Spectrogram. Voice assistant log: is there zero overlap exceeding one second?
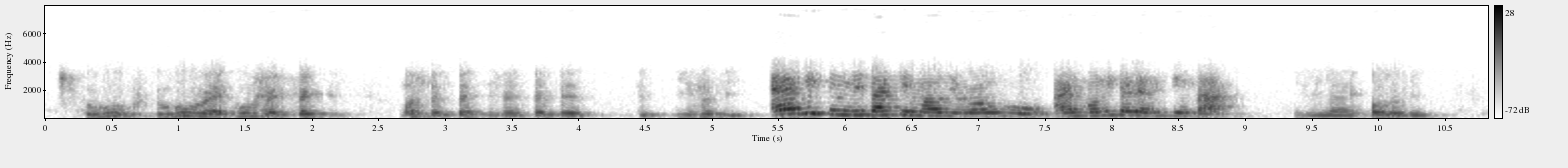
Yes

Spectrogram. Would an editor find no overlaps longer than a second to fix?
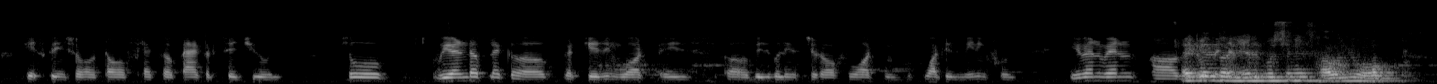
Yes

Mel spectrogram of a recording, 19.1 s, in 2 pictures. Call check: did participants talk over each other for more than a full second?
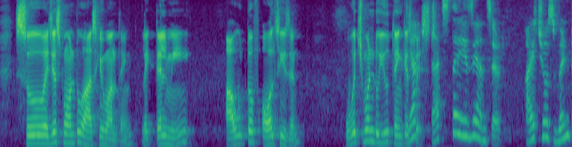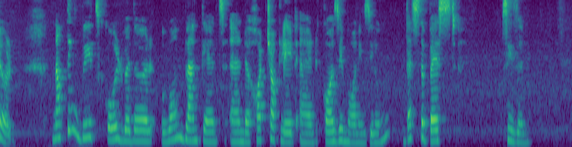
No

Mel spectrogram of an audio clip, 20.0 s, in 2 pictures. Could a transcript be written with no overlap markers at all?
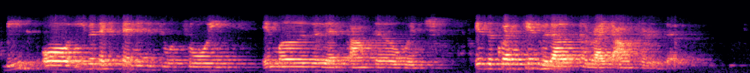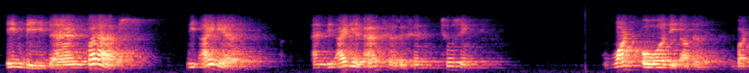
Yes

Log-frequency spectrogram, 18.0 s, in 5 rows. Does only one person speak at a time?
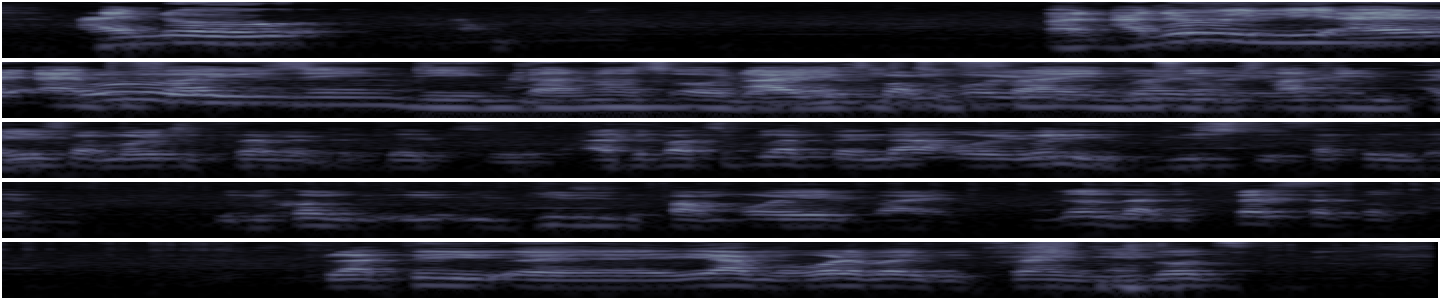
No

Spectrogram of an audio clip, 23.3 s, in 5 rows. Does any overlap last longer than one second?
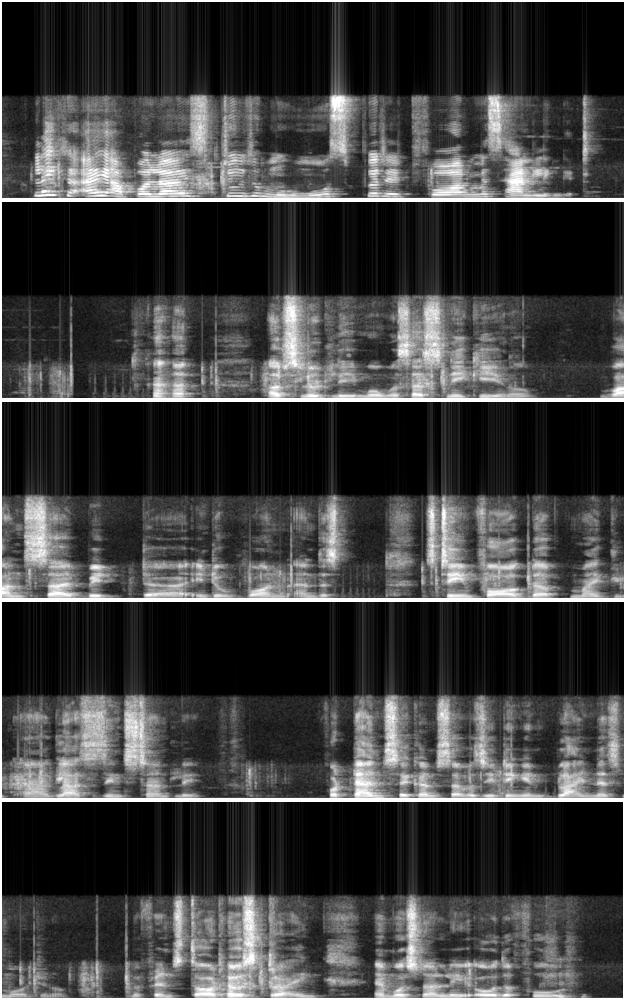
No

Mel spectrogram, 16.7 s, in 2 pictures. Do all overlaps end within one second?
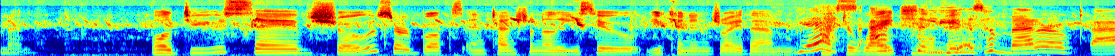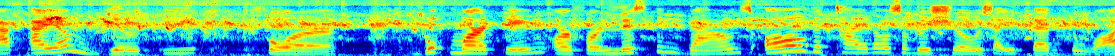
No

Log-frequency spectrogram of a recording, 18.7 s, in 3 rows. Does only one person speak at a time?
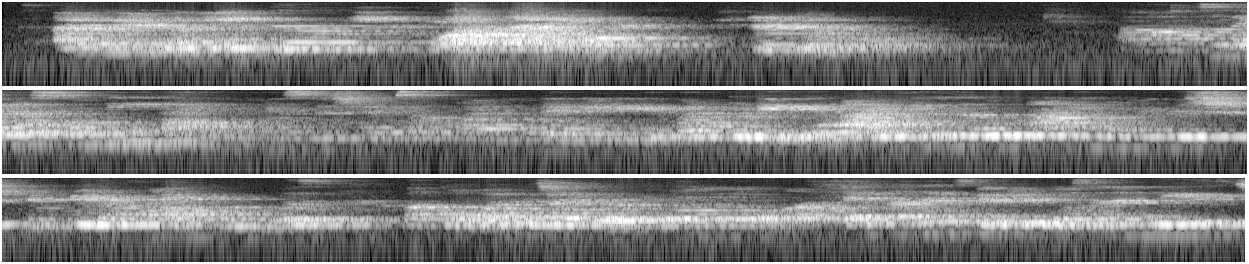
No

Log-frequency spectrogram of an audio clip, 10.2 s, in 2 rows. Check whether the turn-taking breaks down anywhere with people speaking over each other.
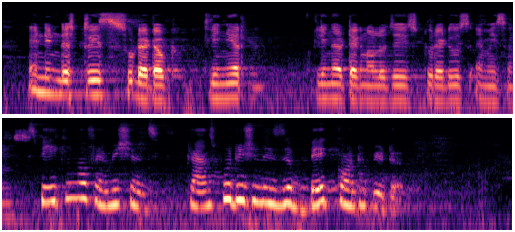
No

